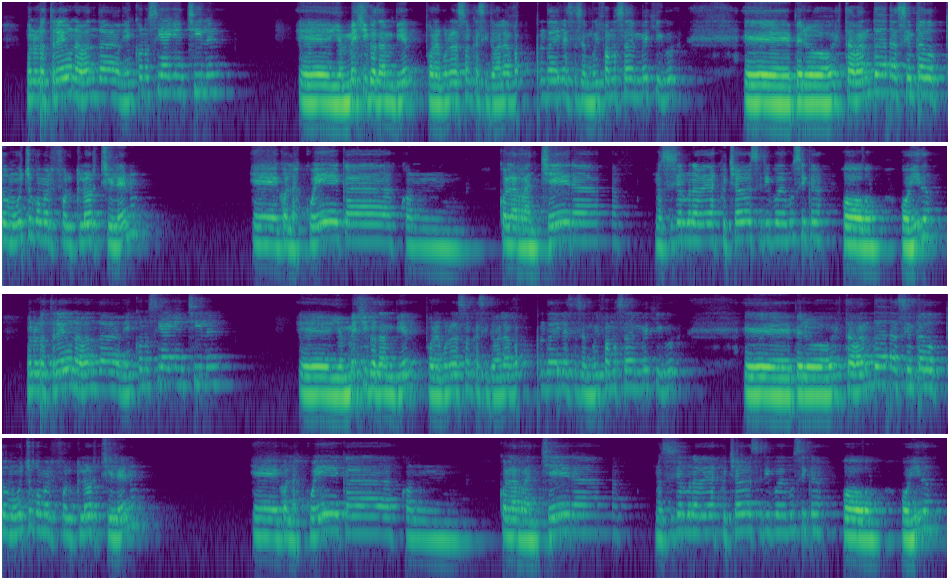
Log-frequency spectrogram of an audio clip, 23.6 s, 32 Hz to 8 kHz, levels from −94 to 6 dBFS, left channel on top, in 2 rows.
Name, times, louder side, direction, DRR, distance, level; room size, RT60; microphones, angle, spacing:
voice 1, 0.3-2.7 3.7-6.4 6.7-13.5 14.9-17.7 18.1-19.5 20.0-22.1 22.3-23.5, left 2 dB, 85° left, 9 dB, 1.0 m, -27 dB
20.0 x 11.5 x 5.0 m, 0.69 s
head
